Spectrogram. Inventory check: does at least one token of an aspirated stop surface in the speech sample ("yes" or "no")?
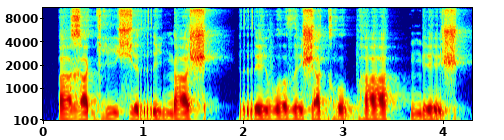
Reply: no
